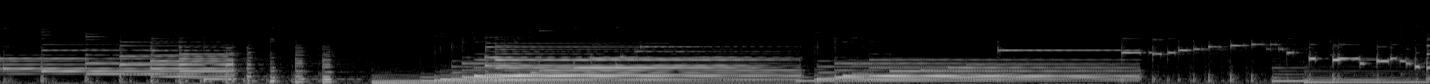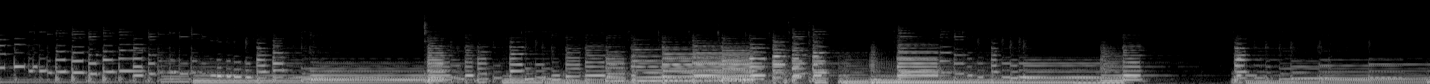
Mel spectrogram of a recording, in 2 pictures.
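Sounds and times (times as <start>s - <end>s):
Rhodes electric piano sketch: 0.0s - 25.9s, 26.6s - 28.5s.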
